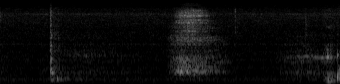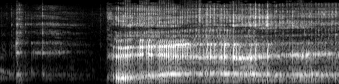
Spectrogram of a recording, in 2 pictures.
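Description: A man's long, loud burp with a steady, held pitch, starting about three and a half seconds in after a few quiet seconds with only a faint click and short breaths.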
